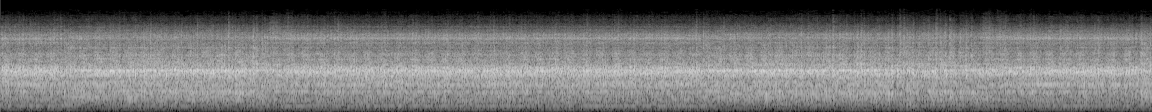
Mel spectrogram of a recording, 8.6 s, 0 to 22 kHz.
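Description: Small 2.5-cup electric citrus juicer running, its motor spinning the reamer cone against a large lemon half pressed down onto it: a steady, even motor whir.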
